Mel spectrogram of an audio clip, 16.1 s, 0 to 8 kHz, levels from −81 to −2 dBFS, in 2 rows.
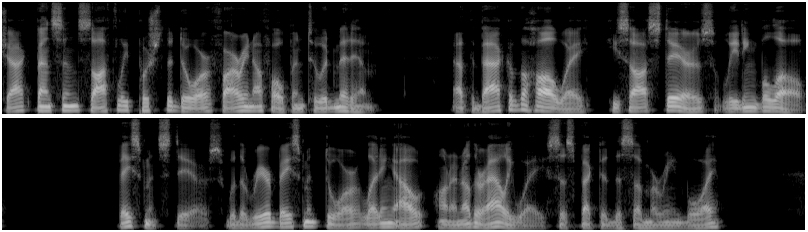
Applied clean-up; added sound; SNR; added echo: none; none; none; none.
